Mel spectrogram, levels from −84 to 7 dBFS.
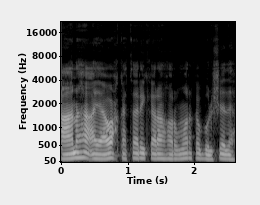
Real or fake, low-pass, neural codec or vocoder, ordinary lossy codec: real; none; none; none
